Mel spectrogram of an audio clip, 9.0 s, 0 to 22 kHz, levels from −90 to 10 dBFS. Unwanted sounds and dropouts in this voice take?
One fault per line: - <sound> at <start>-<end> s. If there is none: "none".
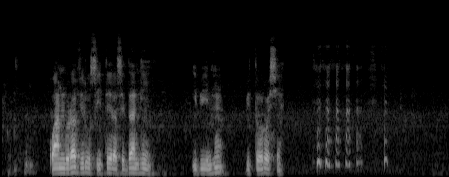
- laugh at 6.2-7.8 s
